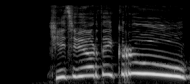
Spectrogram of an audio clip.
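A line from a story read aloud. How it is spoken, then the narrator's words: Crowd yelling and whistling. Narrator (Russian): заорали зрители, засвистели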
